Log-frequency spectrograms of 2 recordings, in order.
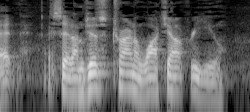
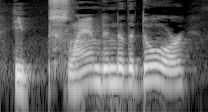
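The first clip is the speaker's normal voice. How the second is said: ordinary talk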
